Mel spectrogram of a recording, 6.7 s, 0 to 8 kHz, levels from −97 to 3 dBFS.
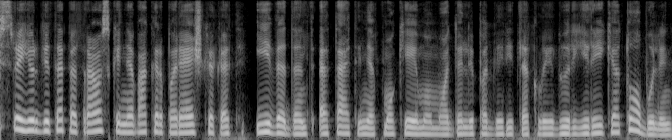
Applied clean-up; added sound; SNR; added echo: neural mask model DeepFilterNet 3.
